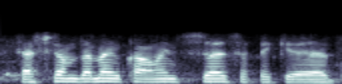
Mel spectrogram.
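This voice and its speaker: A man's voice: medium pitch, fairly even intonation, a little fast. A young man with a Québécois accent who has a cold, commenting on a mobile racing game, swearing and apologizing for it. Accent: Québécois French. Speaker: gaming YouTuber. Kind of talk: casual gameplay commentary. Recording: phone-like lo-fi, faint hiss.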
